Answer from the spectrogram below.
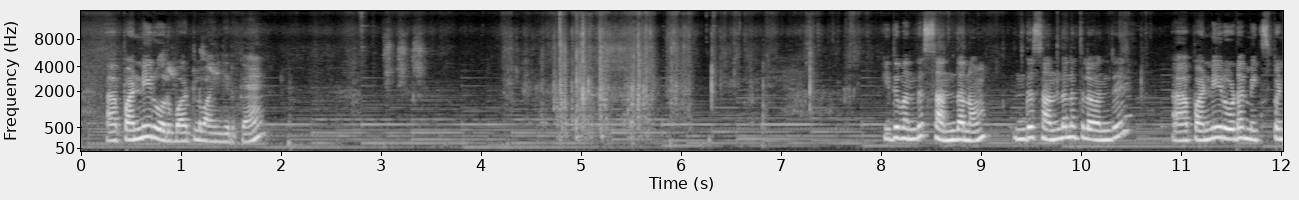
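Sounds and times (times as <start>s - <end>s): soft background music: 0.0s - 12.0s
packets and plastic bag crackling: 4.1s - 8.0s.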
